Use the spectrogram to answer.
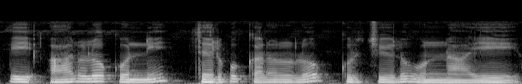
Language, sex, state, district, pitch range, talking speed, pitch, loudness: Telugu, male, Telangana, Mahabubabad, 105-125 Hz, 80 wpm, 115 Hz, -16 LUFS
